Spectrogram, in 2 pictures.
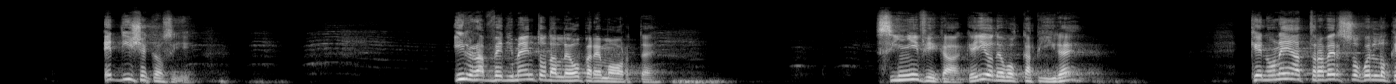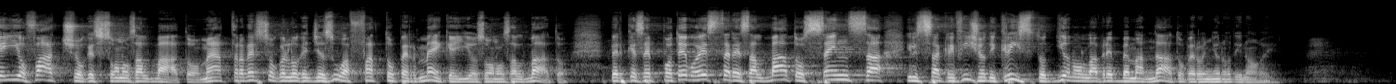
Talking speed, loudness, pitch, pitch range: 120 wpm, -14 LUFS, 170 Hz, 140-210 Hz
